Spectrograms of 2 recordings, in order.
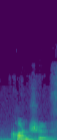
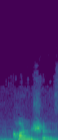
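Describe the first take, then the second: No difference in how they are said.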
